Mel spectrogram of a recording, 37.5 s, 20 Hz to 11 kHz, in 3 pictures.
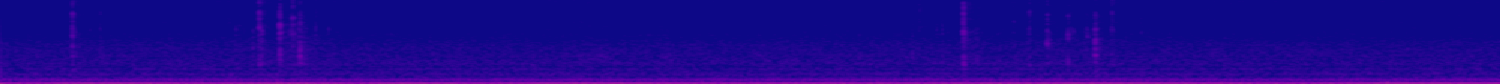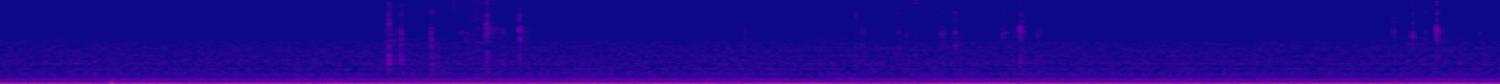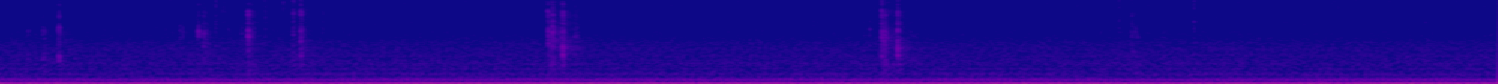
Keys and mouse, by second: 1.3 click, 2.3 ctrl+shift+1, 4.1 click, 8.9 ctrl+1, 9.5-11.7 drag, 11.7 click, 12.7-16.3 drag, 16.5 e, 17.2-19.5 drag, 20.7 alt+click, 21.0 e, 21.9-24.0 drag, 24.0 q, 24.7 alt+click, 25.3 r, 26.0 click, 26.5 q, 26.8 alt+click, 27.2 ctrl+right click, 28.2-29.6 drag, 29.6 ctrl+z, 29.8-32.3 drag, 32.3 ctrl+z, 33.1 click, 34.9-36.9 drag, 36.9 click.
